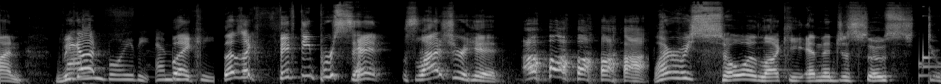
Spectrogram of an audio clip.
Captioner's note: pained laugh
